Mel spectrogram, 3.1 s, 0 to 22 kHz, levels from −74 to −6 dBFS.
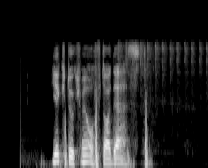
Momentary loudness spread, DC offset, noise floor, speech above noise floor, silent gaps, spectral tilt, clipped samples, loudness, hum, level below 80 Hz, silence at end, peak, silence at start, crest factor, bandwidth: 10 LU; under 0.1%; -48 dBFS; 30 dB; none; -5.5 dB/octave; under 0.1%; -18 LUFS; none; -46 dBFS; 0.85 s; -2 dBFS; 0.8 s; 18 dB; 8.4 kHz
